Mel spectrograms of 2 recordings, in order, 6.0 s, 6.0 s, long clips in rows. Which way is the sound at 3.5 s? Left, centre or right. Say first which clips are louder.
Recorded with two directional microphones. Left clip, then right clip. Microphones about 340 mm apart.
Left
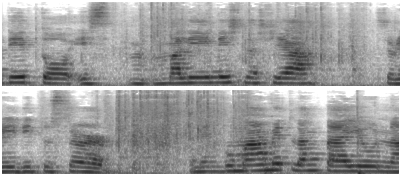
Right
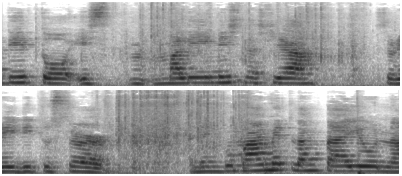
Right 1 dB; centre.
